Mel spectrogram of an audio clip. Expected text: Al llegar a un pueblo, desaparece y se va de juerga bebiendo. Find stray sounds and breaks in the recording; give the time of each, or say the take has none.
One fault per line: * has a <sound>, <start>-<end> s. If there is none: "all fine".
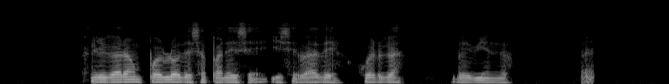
* has a laugh, 5.8-5.9 s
